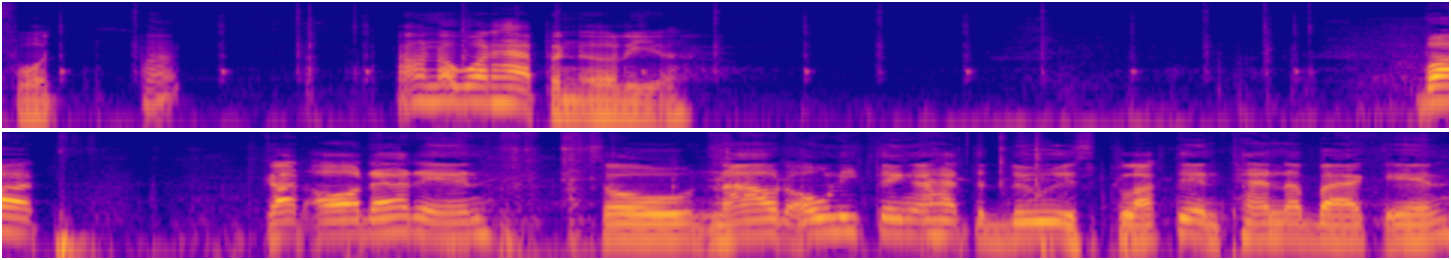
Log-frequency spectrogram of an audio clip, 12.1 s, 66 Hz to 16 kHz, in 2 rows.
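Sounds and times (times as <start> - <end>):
man talking: 0.0 - 0.8, 1.6 - 3.0, 5.9 - 6.3, 7.1 - 12.0.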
